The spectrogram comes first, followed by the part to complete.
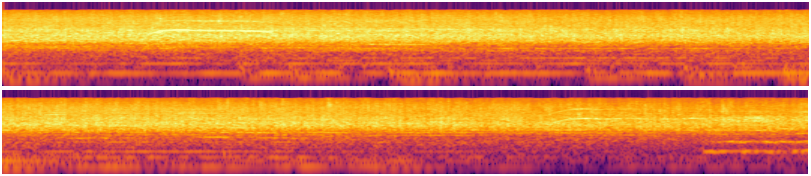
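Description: Music playing over a stadium crowd's steady applause and cheering, with a whistle about a second in and another near the end.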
